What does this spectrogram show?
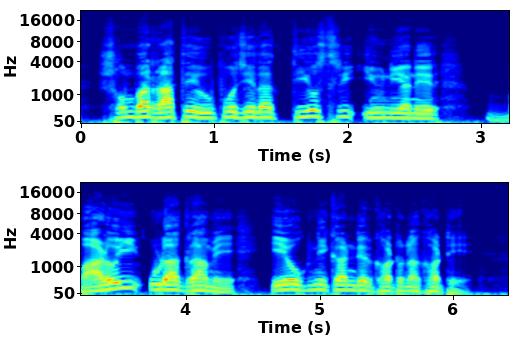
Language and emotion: Bengali, neutral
